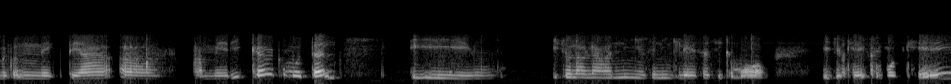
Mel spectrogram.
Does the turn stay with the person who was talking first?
Yes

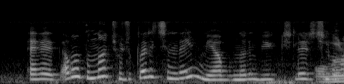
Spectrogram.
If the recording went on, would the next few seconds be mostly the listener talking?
Yes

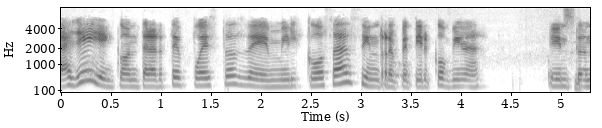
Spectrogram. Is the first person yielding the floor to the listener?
No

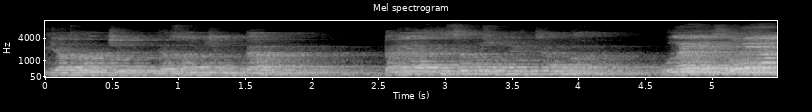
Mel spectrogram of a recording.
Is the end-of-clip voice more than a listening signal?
Yes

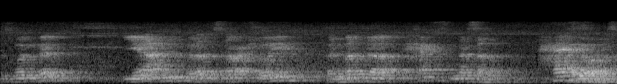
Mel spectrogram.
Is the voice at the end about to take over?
Yes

